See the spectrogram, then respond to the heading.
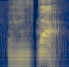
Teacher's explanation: دونوں دانتوں کے درمیان لانے سے ادا ہوتا ہے اور آواز ہے ذ۔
